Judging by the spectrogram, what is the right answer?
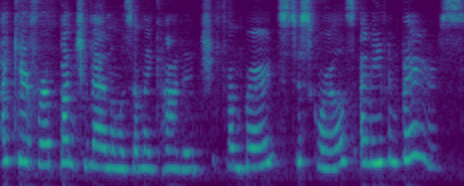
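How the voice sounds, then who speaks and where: A squeaky, put-on character voice from a man, extremely high in pitch, at a moderate pace. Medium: read story. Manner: soft, hesitant.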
